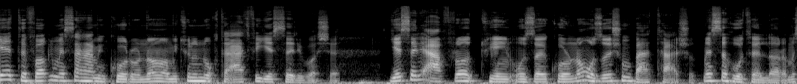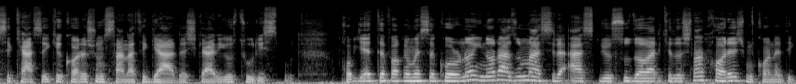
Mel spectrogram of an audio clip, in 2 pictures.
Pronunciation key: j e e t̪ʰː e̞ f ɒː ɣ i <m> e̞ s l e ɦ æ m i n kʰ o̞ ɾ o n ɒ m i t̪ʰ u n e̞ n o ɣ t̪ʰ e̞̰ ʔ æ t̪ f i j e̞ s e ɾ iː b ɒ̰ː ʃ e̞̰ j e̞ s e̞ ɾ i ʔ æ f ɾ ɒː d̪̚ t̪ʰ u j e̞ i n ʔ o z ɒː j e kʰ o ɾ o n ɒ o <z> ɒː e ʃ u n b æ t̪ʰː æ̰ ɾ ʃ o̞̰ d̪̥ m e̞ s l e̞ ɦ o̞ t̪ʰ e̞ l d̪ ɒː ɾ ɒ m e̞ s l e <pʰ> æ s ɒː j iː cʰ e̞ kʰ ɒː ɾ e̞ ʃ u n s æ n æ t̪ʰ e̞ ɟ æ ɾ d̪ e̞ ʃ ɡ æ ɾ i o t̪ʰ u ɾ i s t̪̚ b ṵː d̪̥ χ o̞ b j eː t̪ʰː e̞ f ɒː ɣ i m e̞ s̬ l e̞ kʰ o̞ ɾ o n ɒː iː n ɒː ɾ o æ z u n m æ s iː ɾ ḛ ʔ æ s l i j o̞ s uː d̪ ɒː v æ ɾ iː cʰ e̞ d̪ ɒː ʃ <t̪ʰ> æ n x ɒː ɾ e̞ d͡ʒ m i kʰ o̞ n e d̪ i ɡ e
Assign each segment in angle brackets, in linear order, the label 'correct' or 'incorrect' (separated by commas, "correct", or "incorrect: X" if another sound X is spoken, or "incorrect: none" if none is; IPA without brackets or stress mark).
correct, correct, incorrect: cʰ, incorrect: t̪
